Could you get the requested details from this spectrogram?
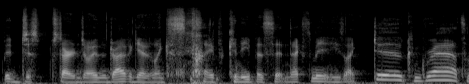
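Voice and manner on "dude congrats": high-pitched mock congratulations; imitated congratulation. Seatmate congratulating the mechanic, imitated enthusiasm.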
